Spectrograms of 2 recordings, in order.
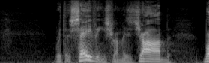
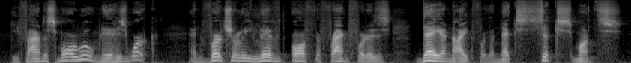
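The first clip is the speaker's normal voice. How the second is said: usual speaking voice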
